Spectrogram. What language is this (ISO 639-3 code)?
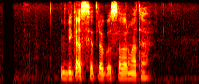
nep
